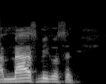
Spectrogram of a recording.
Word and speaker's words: Mads Mikkelsen: Yeah, Mads Mikkelsen.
